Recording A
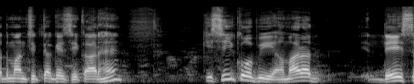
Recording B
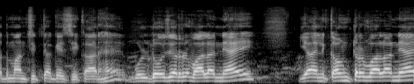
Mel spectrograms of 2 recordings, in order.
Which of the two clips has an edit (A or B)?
B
